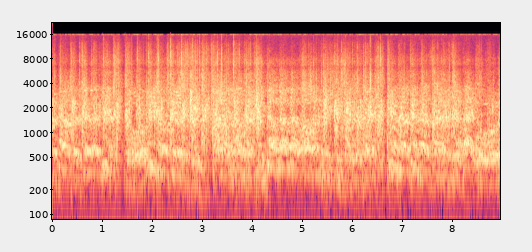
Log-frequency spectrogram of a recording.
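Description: A crowd of young men chants and shouts loudly close by.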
